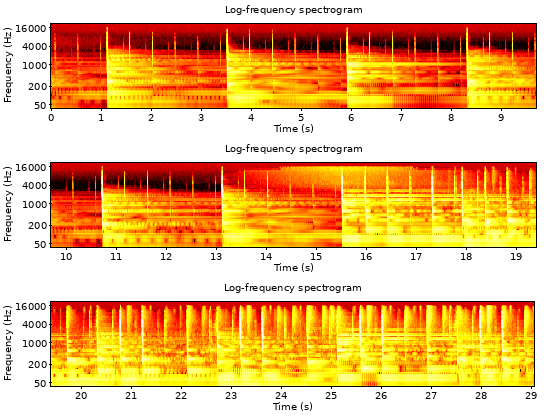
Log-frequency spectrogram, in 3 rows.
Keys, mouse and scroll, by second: 1.4 click, 2.4 click, 3.5 click, 4.5 click, 5.9 click, 6.6 click, 7.3 click, 9.7-11.3 drag, 12.6-14.2 drag, 18.3-19.9 drag.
